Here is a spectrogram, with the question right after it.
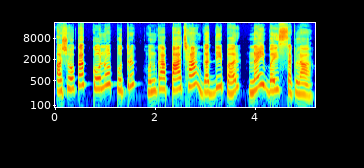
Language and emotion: Maithili, neutral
